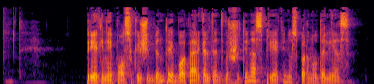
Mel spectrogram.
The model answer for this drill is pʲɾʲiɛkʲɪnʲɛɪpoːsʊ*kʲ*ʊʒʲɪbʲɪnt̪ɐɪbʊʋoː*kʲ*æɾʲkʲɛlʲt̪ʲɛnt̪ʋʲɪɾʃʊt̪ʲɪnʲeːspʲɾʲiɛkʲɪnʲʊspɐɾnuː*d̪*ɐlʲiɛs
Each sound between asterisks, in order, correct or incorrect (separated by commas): correct, incorrect, correct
